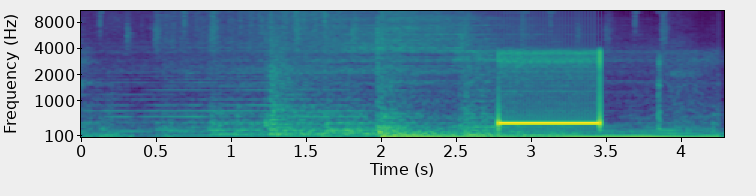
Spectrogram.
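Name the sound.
telephone ringing tone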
